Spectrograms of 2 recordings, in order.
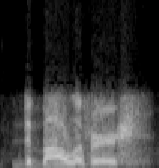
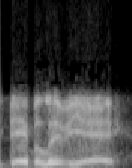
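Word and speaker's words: DeBaliviere: be graa and uh a street that is De Boliver that should be de bolier so those are all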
